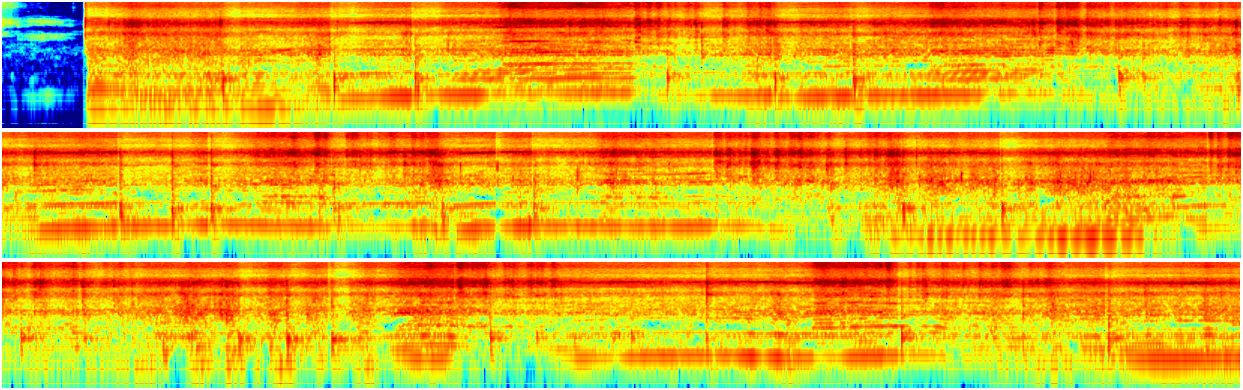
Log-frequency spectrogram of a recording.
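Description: Kitchen blender whirring continuously as it mixes carrots and ponkan oranges into juice, a loud steady motor drone with shifting pitch as the contents churn, starting abruptly after a brief quiet moment.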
